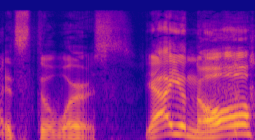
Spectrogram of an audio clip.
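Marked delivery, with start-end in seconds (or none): 1.1-1.9 put-on, high-pitched Wisconsin accent. Showing a Wisconsin accent: Wisconsin accent. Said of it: "I can't even do a Wisconsin accent".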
